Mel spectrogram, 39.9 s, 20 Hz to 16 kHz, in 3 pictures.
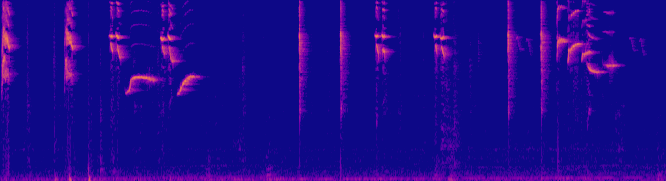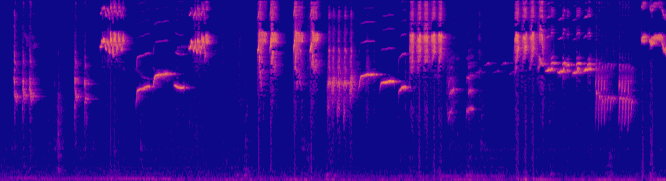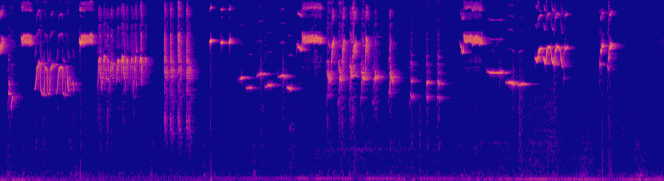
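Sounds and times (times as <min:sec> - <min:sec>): bird whistling and trilling: 0:00.0 - 0:00.3, 0:01.3 - 0:01.6, 0:02.2 - 0:04.1, 0:10.4 - 0:12.8, 0:13.6 - 0:14.2, 0:14.8 - 0:17.6, 0:18.5 - 0:39.0
bird chirps: 0:00.0 - 0:00.4, 0:01.3 - 0:04.1, 0:07.5 - 0:07.9, 0:08.6 - 0:09.1, 0:10.2 - 0:13.0, 0:13.6 - 0:14.2, 0:14.8 - 0:17.6, 0:18.4 - 0:39.1.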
